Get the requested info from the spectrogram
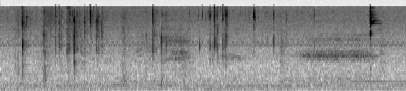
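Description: Faint, scattered clicks and light rustling from handling a metal dog tag on a ball chain, with one sharper click near the end.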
